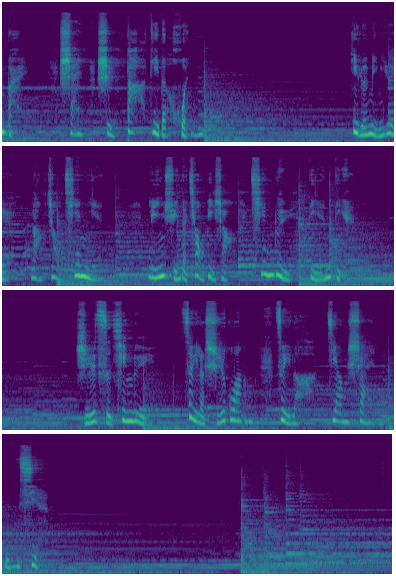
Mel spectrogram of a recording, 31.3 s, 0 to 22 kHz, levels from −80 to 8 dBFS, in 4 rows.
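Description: Late packets emptied the jitter buffer three times, so the receiver held the last sound in place, producing a short stall from a late packet at 3.23–3.28 s (30 ms), 16.06–16.20 s (40 ms) and 20.45–20.53 s (60 ms), each heard as a briefly frozen sound with a slight buzz or dip. Just after the last stall, 40 ms of audio never reached the decoder and was covered by a short concealed packet loss at 20.59–20.62 s, a quick smear. Twice the buffer held more audio than its target, and a jitter buffer speed-up trimmed pitch-period slices to run at 112% speed at 9.01–9.40 s and 29.12–29.60 s, removing around 50 ms and 70 ms respectively, so the sound hurries at unchanged pitch.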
